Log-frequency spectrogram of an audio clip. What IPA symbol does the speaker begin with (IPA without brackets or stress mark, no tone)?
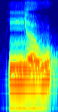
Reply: ɲ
